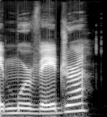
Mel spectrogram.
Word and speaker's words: Mourvèdre: You look at it and how it's spelled, and I used to say Mourvèdre. If you say that to any French person, you will get corrected. Corrected, whether politely or not so much. But Mourvèdre is apparently roughly the pronunciation.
